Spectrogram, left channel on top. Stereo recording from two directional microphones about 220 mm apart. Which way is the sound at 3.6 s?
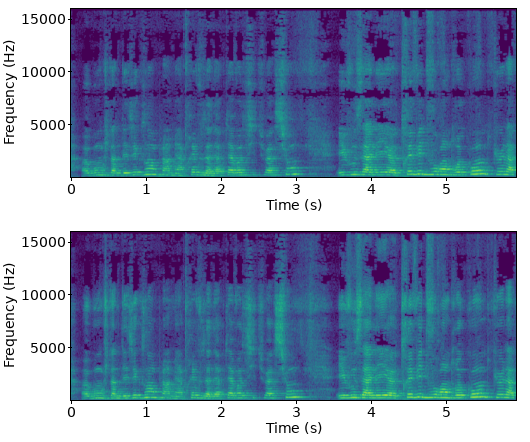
50° right (ahead or behind).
